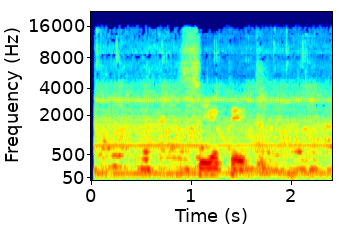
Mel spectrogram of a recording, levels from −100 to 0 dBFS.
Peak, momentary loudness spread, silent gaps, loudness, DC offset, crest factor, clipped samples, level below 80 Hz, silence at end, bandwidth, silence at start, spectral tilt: -2 dBFS; 9 LU; none; -17 LUFS; under 0.1%; 16 dB; under 0.1%; -42 dBFS; 0 s; 16 kHz; 0 s; -6.5 dB/octave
